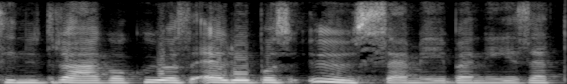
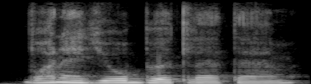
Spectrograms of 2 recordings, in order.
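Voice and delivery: ordinary delivery

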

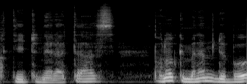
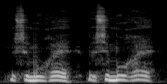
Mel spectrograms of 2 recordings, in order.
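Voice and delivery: pressing call; 9 semitones higher than usual. A narrator's reading. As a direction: call him insistently, voice raised high. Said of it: "un appel pressant de ces dames".

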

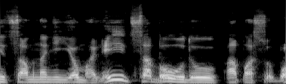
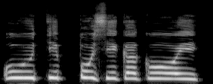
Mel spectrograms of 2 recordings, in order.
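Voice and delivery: very high, slow gushing coo; baby-talk cooing; 3 dB louder, slower than usual. A narrator's reading. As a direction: coo as if over a tiny puppy. Masha coos over shrunken dragon.

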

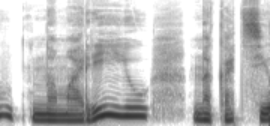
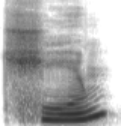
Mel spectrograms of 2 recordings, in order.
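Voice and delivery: louder, drawn-out disbelieving "what"; incredulous question; 5 dB louder than usual. A narrator's reading. Blackmailer asking what she would shred him with, incredulous. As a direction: ask back in disbelief. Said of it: "недоверчиво переспросил шантажист".

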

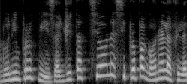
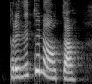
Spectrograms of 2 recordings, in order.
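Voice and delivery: slow, high, eager echo; encouraging echo; 8 semitones higher, 8 dB louder, slower than usual. A narrator's reading. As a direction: urge the secretaries on, drawn out. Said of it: "le incoraggiò".

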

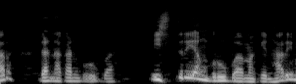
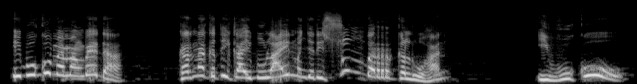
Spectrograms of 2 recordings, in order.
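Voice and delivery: high, loud burst of pride; proud exclamation; 8 semitones higher, 5 dB louder than usual. Acted. Preacher voicing a proud child, high and loud. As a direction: lift it up with pride.

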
